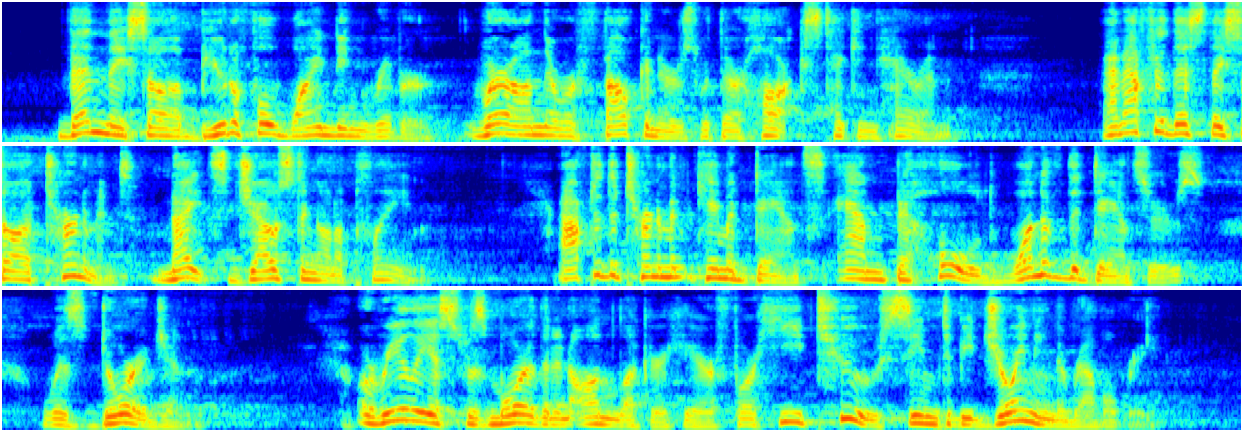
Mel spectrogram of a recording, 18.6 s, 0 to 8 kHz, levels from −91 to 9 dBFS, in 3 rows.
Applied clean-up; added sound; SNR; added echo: none; none; none; reverberation time 0.5 s.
